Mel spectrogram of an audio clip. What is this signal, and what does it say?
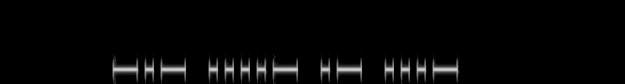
Morse code, heard as a keyed tone, about 15 wpm, 700 Hz. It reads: K4AV
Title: USA Call Signs - 4 Characters - Repeated 3x - 15wpm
